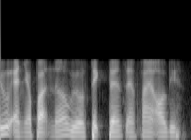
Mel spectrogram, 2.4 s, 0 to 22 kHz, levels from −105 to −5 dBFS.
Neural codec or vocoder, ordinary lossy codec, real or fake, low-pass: none; none; real; 3.6 kHz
